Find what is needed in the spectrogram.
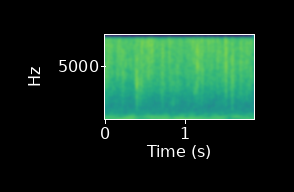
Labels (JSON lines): {"label": "biophony, midshipman", "recorder": "SoundTrap 500"}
